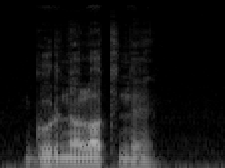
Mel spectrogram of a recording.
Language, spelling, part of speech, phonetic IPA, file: Polish, górnolotny, adjective, [ˌɡurnɔˈlɔtnɨ], Pl-górnolotny.ogg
